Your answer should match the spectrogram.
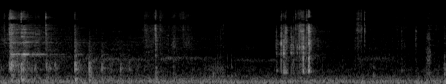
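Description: Metal hand tools clicking and clinking as a socket on a long extension is handled and worked down into a spark plug well, with a short scraping rattle about three seconds in.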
